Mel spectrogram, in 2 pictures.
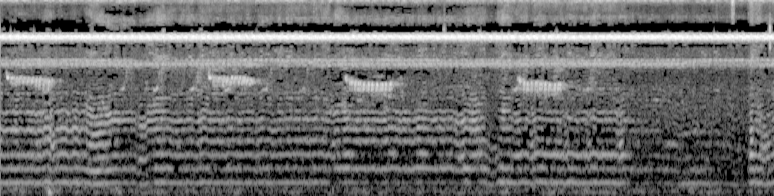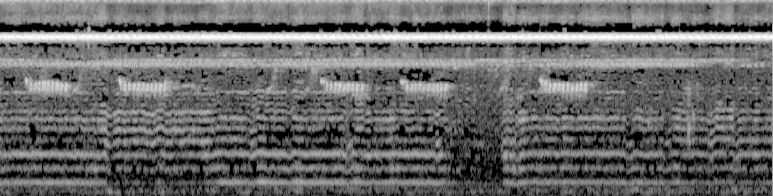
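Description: A steady high-pitched insect drone, with an intermittent low buzzing hum that comes in bouts of about a second, each bout starting with a short high chirp.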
